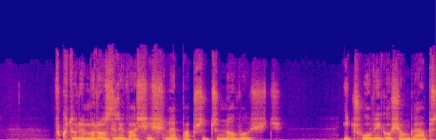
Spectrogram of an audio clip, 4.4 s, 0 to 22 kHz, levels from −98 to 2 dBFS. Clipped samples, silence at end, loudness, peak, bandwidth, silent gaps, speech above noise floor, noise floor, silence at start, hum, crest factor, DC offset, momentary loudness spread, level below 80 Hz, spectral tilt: under 0.1%; 0 s; -22 LUFS; -10 dBFS; 14.5 kHz; none; 25 dB; -46 dBFS; 0.1 s; none; 12 dB; under 0.1%; 10 LU; -32 dBFS; -5 dB/octave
